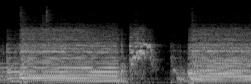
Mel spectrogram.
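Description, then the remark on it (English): Thick, saturated electric guitar chords ring out loud and sustained through an Orange amp, the guitar plugged directly into the amp without a distortion pedal, with a brief choked gap before the heavy distorted tone swells back in. “I mean, I don't need a distortion pedal. Listen to that.”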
